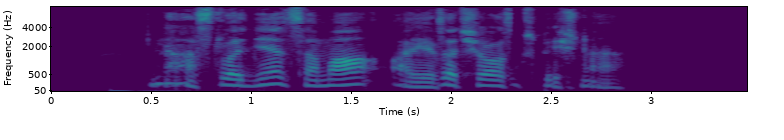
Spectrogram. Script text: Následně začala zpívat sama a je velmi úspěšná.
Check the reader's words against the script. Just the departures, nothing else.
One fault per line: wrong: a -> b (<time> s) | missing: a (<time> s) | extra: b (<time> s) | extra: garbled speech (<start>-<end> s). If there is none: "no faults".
missing: začala zpívat (1.2 s)
wrong: velmi -> začala (1.9 s)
